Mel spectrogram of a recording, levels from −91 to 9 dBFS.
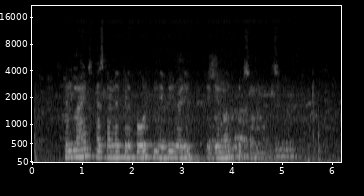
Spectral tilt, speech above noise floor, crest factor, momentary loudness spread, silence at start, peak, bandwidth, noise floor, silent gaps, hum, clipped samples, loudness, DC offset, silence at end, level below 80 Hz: -9 dB/octave; 26 dB; 16 dB; 18 LU; 0.05 s; -22 dBFS; 15 kHz; -63 dBFS; none; none; under 0.1%; -38 LUFS; under 0.1%; 0.25 s; -64 dBFS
